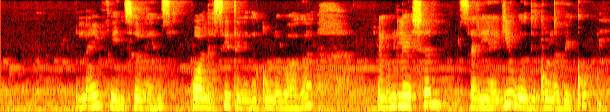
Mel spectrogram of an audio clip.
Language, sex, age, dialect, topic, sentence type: Kannada, male, 46-50, Mysore Kannada, banking, statement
